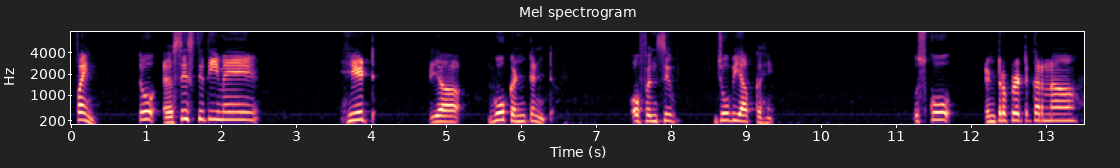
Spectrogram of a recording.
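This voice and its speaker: A man's voice: sits high, dry recording. A man teaching a recorded coding tutorial, explaining step by step and checking in often with a short "okay" or "right". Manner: explains step by step, mixing Hindi and English. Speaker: instructor.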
